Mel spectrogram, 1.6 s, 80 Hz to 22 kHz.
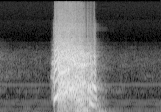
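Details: Single loud, explosive sneeze in a quiet room from a person with flu for 2 days, only now becoming sneezy.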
